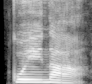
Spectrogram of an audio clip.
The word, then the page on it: 归纳: guī nà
